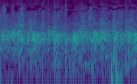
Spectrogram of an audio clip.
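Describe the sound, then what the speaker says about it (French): Audience applause greeting Mado la Niçoise at a live comedy show, a dense, steady wash of many hands clapping close and loud throughout, with a faint voice underneath. "Applaudissements pour elle."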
